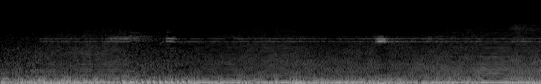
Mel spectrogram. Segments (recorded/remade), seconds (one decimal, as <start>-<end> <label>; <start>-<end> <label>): 0.0-0.4 recorded; 0.4-1.3 remade; 1.3-1.9 recorded; 1.9-5.4 remade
